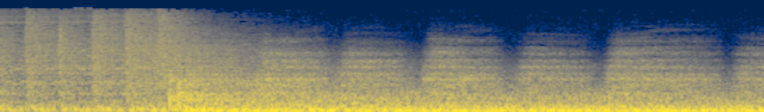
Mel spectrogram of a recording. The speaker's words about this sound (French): Lorsqu'il arrive à sa forteresse, épuisé et tout essoufflé, il s'écroule comme une pierre au fond de son hamac.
